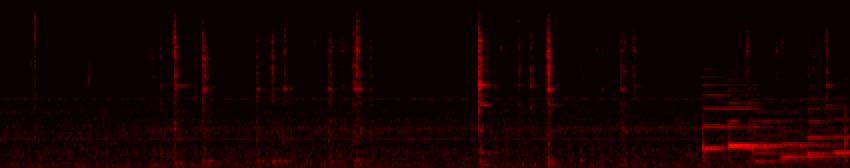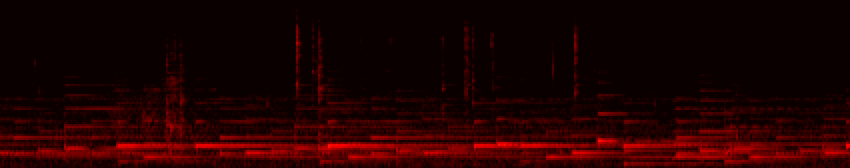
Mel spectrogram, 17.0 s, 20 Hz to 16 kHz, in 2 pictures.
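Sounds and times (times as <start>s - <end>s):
mesh skimmer clinking on glass bowl: 4.8s - 6.6s
background music: 7.0s - 17.0s.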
